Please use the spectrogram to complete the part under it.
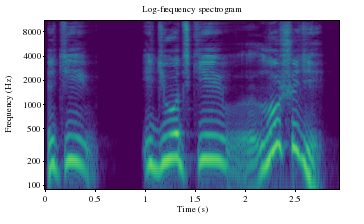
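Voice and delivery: hesitant, high-pitched question; slow, incredulous uncertainty. A narrator's reading. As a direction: ask doubtfully, in halting pieces. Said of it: "неуверенно спросил Рон".

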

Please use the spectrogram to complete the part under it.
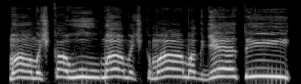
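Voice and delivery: high, loud, drawn-out scared call; frightened calling. Acted. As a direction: cry out for a lost mother. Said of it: "стали кричать".

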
